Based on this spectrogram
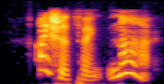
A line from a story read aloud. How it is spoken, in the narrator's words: exclaimed Teenchy Duck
